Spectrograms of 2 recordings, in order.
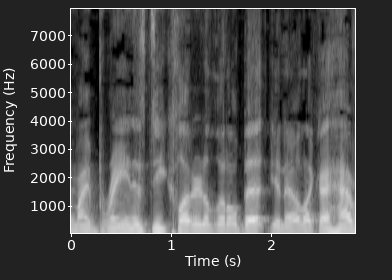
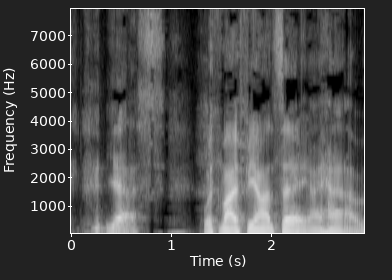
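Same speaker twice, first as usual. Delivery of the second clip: mock mechanical robotic voice, lower pitch; 5 semitones lower than usual. Repeating another speaker's answer back to them: imitating a robotic answer. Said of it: "That was so robotic".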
